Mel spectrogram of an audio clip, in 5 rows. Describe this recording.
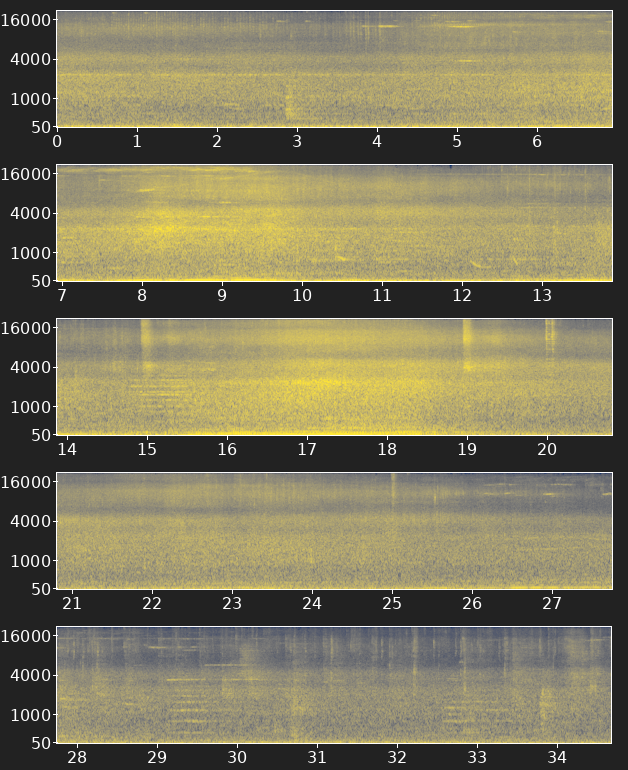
Construction site noise, Traffic Sound, Binaural recording, Zoom H6+ Soundman OKM II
